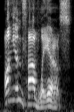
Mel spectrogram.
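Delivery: a deliberately poor Shrek; bad Shrek impression. Streamer joking about sounding like Shrek, hammed-up. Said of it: "Sound like I'm doing a bad impression of Shrek".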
